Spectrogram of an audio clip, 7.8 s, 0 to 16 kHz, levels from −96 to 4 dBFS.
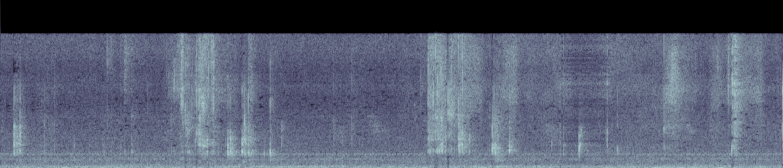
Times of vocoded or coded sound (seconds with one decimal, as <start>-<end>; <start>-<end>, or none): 5.6-6.1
